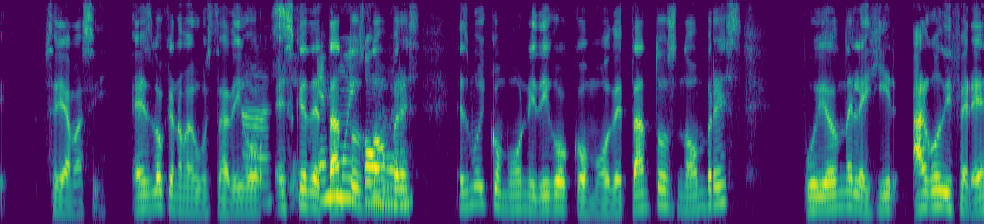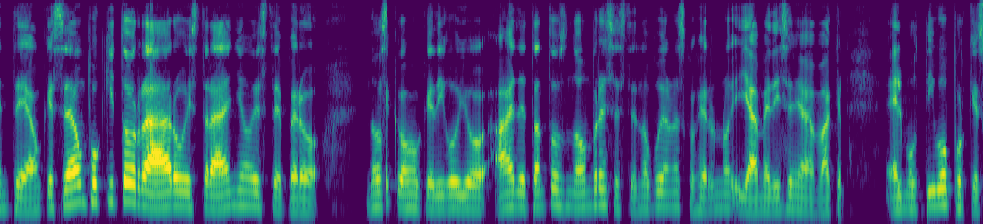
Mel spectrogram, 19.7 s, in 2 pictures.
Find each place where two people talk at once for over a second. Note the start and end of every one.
2.4-4.1

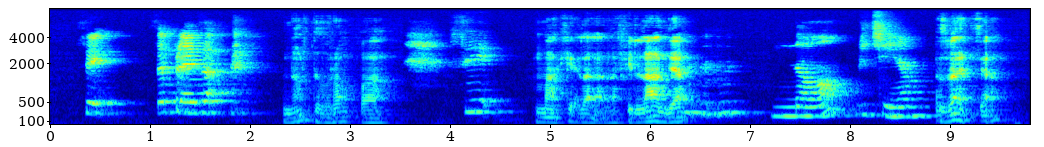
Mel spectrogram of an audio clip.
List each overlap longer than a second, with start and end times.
none

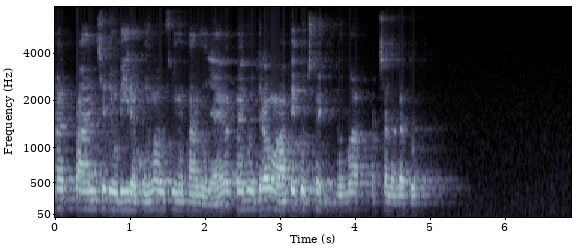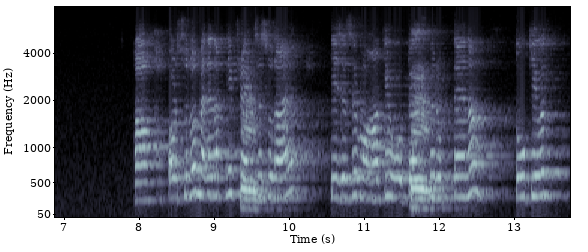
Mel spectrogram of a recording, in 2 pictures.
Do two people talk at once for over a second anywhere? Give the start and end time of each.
none

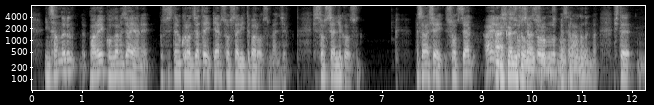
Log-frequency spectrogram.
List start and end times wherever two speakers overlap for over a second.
9.2-11.1

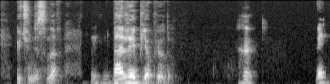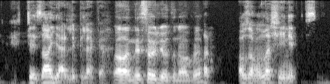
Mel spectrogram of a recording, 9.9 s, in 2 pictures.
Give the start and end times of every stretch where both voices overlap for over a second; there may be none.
none

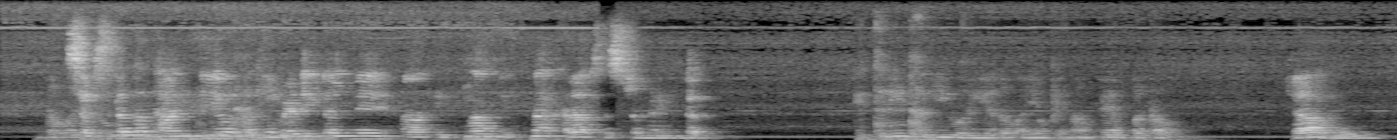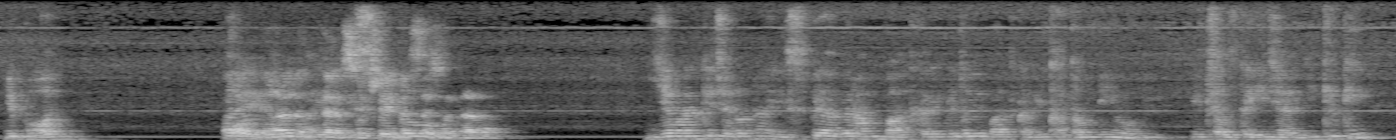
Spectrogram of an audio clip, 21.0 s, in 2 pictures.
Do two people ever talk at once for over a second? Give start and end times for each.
0.6-2.5, 12.2-13.6

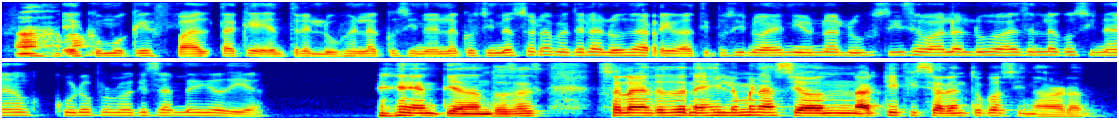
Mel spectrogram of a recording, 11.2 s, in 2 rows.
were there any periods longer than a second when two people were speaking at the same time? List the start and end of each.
none

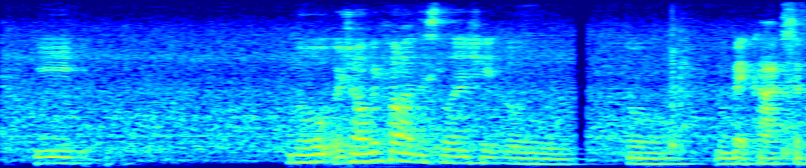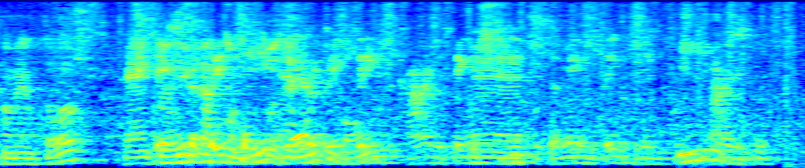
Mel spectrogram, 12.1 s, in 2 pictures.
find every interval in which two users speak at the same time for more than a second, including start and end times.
7.2-8.9

